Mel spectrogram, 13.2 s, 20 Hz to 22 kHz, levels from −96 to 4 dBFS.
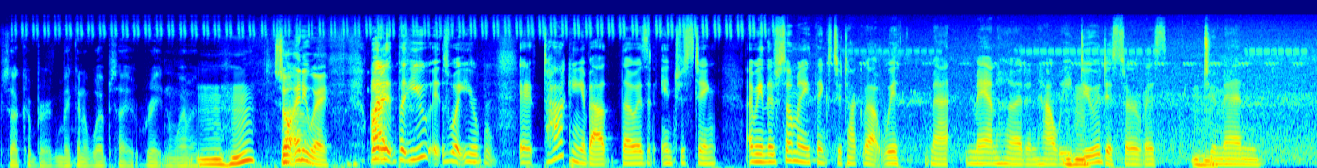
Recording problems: animal sounds; noticeable; throughout; 20 dB below the speech

